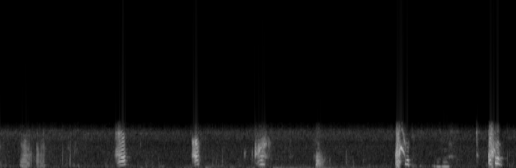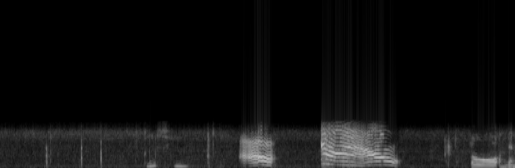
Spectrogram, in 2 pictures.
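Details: A run of repeated short, sharp nasal bursts and snorts, followed by a few whining vocal sounds; sneezing.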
